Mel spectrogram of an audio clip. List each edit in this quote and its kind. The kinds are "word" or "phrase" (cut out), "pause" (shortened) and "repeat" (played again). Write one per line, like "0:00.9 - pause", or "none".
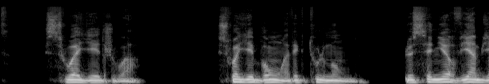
0:01.0 - word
